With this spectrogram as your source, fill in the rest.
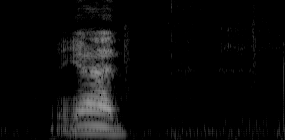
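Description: A pet cat makes a brief voiced sound close to the microphone, with a faint low purr before and after it.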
